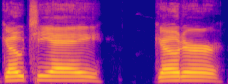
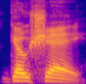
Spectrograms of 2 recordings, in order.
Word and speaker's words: Gautier: by the way if you folks are wondering the name of that school he goes to like go ta goater no no it's gaucher there you go pronounced gautier shout out mississippi stand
